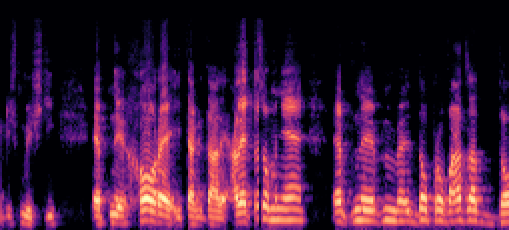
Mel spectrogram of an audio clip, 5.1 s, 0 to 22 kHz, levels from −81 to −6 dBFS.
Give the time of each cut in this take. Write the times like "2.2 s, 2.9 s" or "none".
2.5 s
